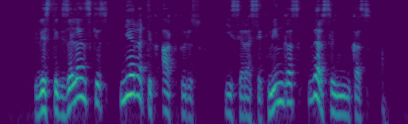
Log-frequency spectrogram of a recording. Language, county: Lithuanian, Vilnius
